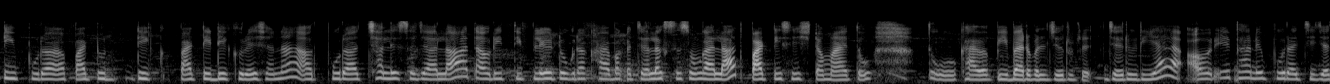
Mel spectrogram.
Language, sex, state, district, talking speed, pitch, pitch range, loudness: Halbi, female, Chhattisgarh, Bastar, 165 wpm, 255 Hz, 235-265 Hz, -29 LUFS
